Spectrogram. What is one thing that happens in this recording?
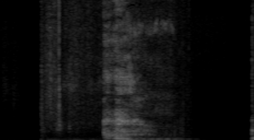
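A man coughs into his hand.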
